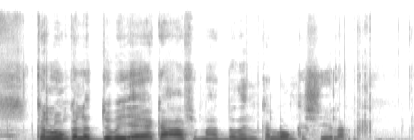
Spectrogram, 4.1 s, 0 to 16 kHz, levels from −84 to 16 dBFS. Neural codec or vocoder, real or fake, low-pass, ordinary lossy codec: vocoder, 44.1 kHz, 128 mel bands, Pupu-Vocoder; fake; 14.4 kHz; none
